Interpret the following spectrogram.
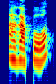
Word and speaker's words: αγαπώ: These verbs are just as common, but their stress moves to the last syllable in the active voice and the second to last in the passive voice.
